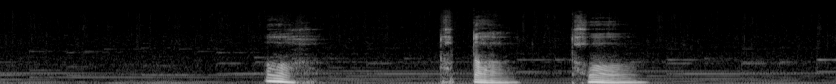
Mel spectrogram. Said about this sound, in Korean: 그리곤 찬물로 샤워를 마치고 화장실에서 나오자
